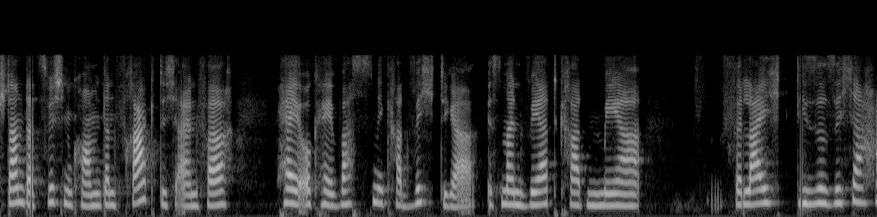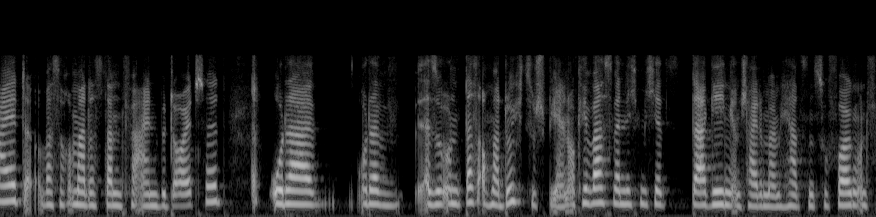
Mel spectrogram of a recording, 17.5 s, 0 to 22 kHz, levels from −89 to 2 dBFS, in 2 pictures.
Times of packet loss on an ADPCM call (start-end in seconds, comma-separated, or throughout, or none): 0.30-0.33, 8.00-8.09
